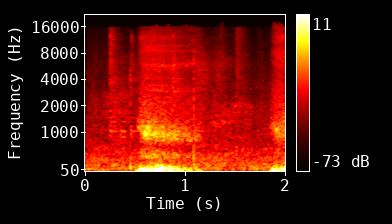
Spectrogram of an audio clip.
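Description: Two loud, forceful exhaling breaths, each a rough, gusty blast of air, separated by a quieter pause with no talking, as the Arcstrider walks in circles around a plaza.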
